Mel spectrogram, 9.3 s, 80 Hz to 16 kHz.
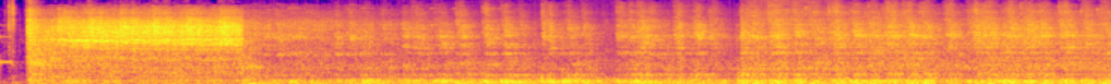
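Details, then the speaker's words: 1985 Chevy C10 with a larger cam and a new Holley 4160 Street Warrior 600 CFM carb (electric choke, vacuum secondaries) that has been running rich on cold starts. About two seconds of cranking, then the V8 holds a steady, deep idle without screaming. Normal start. "See, I like that. That sounds good. It's not screaming."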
